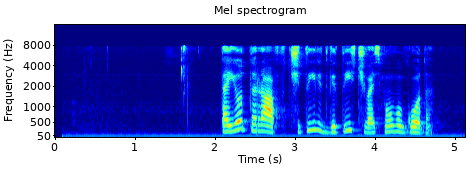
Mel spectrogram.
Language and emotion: Russian, neutral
